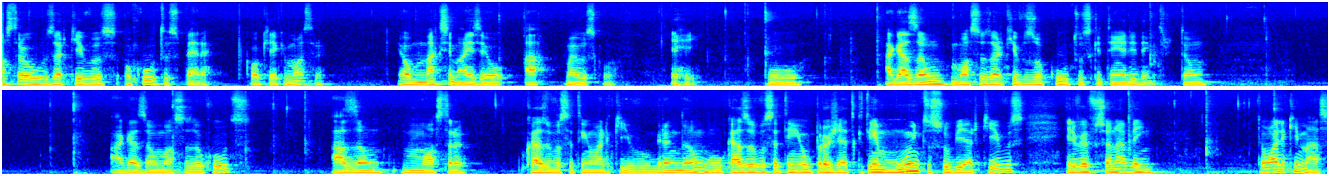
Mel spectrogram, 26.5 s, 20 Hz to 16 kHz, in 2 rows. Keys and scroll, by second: 0.2 alt+Tab, 4.2 alt+Tab, 5.2 a, 7.0 typing, 7.6 ctrl+h, 8.7-9.9 typing, 11.1 ctrl+x, 11.2-11.9 typing, 13.9-14.9 typing, 16.2 typing, 22.9 a, 24.2 ctrl+x, 24.5 o, 25.0 ctrl+x, 25.2 o, 25.9 ctrl+0.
